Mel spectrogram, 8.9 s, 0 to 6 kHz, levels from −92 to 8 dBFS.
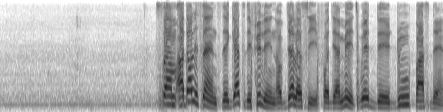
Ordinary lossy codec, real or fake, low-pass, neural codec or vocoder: none; real; 5.4 kHz; none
